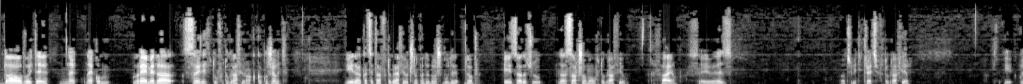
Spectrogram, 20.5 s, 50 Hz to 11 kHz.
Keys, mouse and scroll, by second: 12.6 click, 13.9 click, 15.9 click, 16.8 click, 17.4 BackSpace, 18.3 3, 20.0 click.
